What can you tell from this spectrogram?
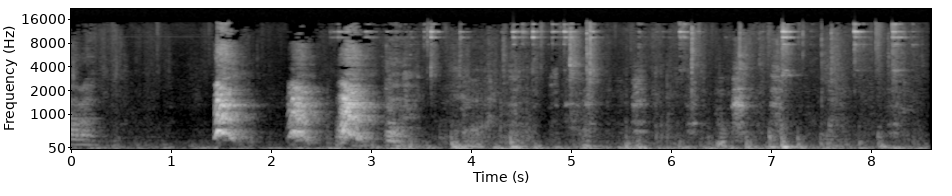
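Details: Doberman demanding attention, food, water or to be let in or out: three loud, ragged barks in quick succession early on, then softer muffled barks and low rumbling handling noise.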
